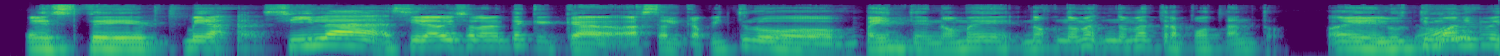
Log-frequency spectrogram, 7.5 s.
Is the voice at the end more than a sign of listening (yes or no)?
no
